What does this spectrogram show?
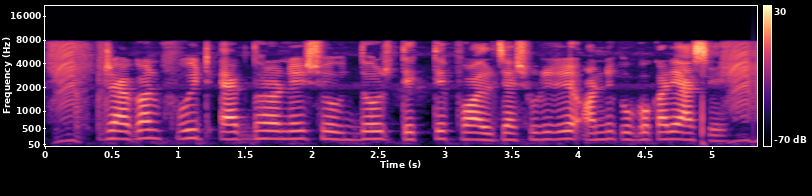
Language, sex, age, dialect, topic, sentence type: Bengali, female, 36-40, Northern/Varendri, agriculture, statement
